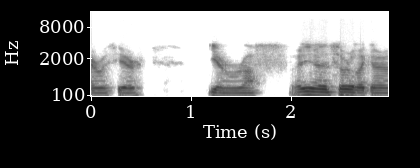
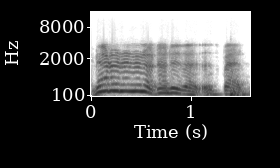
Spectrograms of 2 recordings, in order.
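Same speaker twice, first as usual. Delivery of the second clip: high, loud mock "No, no, no!" from a teacher; mock scolding; 11 semitones higher, 5 dB louder than usual. Imagined Ruben scolding her bad tip, in a high, loud mock voice. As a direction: play a horrified teacher stopping bad advice. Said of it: "Ruben will hear this and be like".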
